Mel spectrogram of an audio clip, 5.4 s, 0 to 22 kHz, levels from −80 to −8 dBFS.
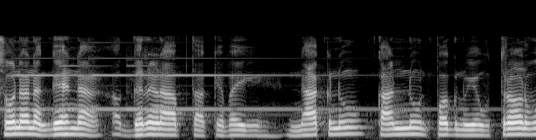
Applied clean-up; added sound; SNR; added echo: none; Doorbell; 18 dB; none.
